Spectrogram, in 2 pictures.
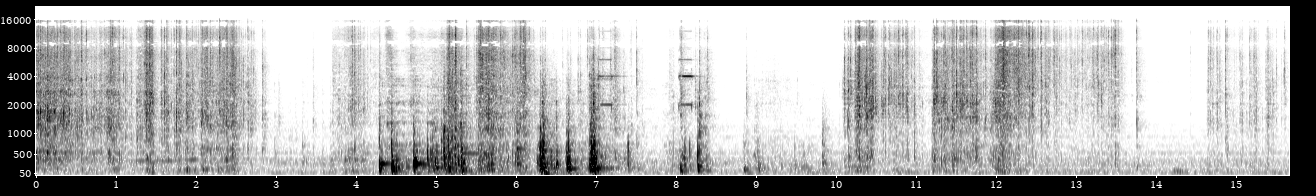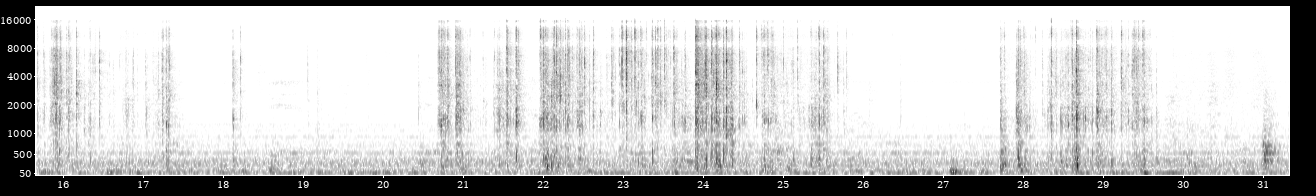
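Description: Parchment paper crinkling and rustling as air-fried mozzarella sticks are tipped out of the basket and pulled apart by hand, in irregular bursts that are loudest in the first half and fainter later.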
